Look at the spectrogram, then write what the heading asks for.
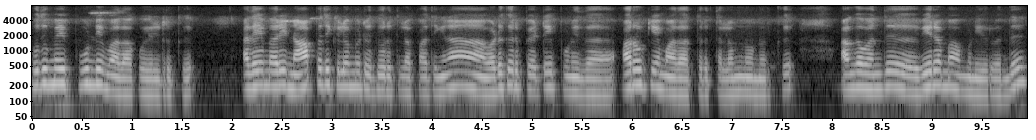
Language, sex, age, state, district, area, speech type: Tamil, female, 30-45, Tamil Nadu, Tiruchirappalli, rural, spontaneous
